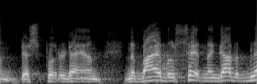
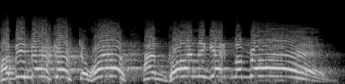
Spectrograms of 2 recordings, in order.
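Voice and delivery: mock, very high, ringing hollered shout; 3 dB louder than usual. Preaching, retelling a reply hollered back by one leaving; retelling a holler. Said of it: "And he hollered back and said".

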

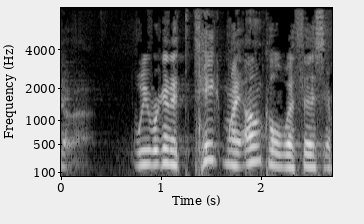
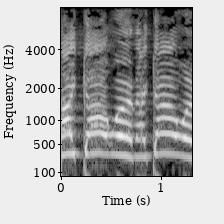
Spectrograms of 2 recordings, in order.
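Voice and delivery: put-on excited yell, higher, slower; 7 semitones higher, 9 dB louder than usual. Retelling a hunting morning when the kid found a squirrel, retelling an excited yell. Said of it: "and he yells again".

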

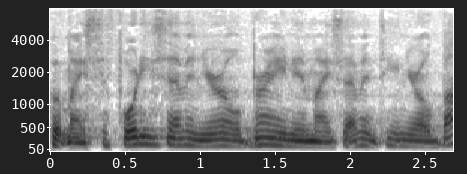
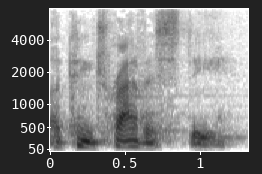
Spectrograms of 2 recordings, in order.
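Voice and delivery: "controversy" pronounced "contravesty" in Australian accent; 5 semitones lower than usual. Noting how Australians say the word controversy, Australian way of saying it. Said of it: "as the Australians say".

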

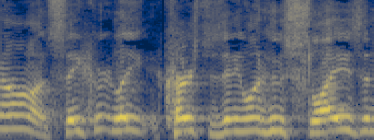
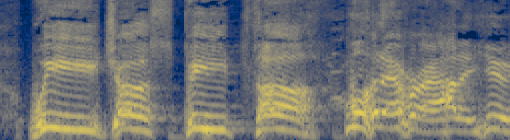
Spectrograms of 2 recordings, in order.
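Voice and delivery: put-on giant man's voice, slower; 3 semitones higher, 4 dB louder than usual. Describing a deafening crowd heard in the background, imitating a giant man's voice. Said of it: "like one giant man's voice going".

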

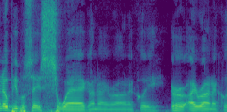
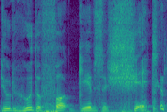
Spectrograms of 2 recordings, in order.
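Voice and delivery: put-on hostile, loud, aggressive, drawn-out outburst; 3 semitones higher than usual. Retelling snapping at a TikTok video: imitating own loud aggressive outburst. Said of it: "really loudly and aggressively".

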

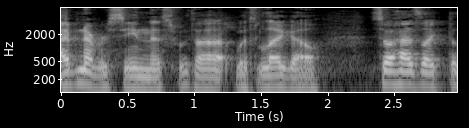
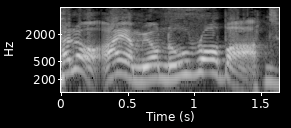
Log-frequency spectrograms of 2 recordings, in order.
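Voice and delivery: put-on high, weird European robot accent; 9 semitones higher, 4 dB louder than usual. Describing a new robot that talks, speaker imitates its weird European accent. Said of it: "a weird like European accent".

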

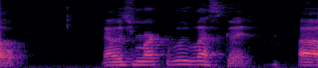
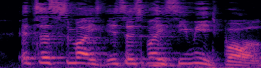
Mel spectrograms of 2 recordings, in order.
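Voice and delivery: yelling out, higher pitch; 9 semitones higher than usual. In a tabletop game, a player's character gestures and is yelling out. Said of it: "I yell out".

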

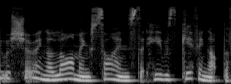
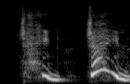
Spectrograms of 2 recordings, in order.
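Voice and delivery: sheer panic in a very high, shrill shout; 11 semitones higher, 5 dB louder than usual. Katie, as jane plunges into the boss's mouth: shouted in sheer panic. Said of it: "Shouted Katie in sheer panic".

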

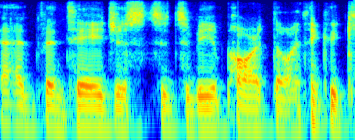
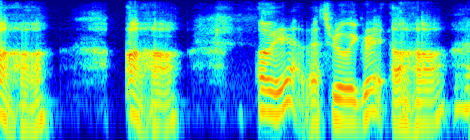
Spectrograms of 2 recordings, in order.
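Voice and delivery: put-on inattentive radio DJ voice, distracted and half-listening; 5 semitones higher than usual. Retelling a Wayne's World scene where a radio DJ ignores his guests: imitating a distracted DJ. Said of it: "he's not paying any attention to them".

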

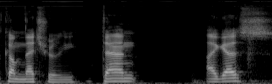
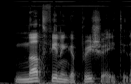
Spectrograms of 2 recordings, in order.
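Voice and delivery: ordinary delivery

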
